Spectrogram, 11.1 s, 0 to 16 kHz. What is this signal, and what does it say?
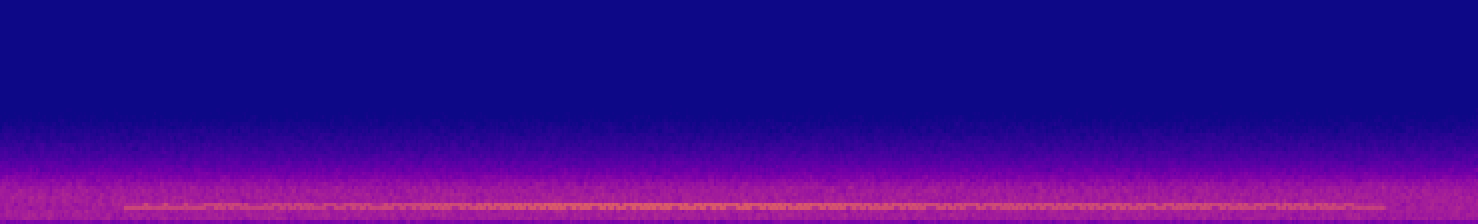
RTTY (50 baud, 170 Hz shift), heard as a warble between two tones, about 1360 Hz centre, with radio static. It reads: AIXO VA DECIDIR EL SEU TERCER PARTIT FINAL CONSECUTIU.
